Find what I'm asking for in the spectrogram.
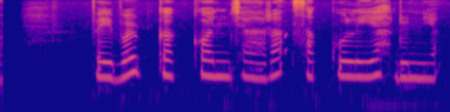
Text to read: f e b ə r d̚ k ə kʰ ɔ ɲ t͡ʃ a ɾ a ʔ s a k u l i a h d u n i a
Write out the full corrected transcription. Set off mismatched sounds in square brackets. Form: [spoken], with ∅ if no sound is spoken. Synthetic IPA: f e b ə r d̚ k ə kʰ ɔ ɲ t͡ʃ a ɾ a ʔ s a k u l i a h d u n i a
